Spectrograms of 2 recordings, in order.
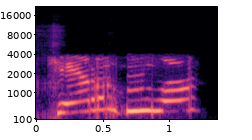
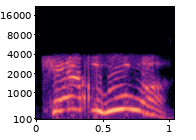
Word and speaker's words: Catahoula: It's called Catahoula. – Cattle. – Leopard dog. – Cattleo. – No. – Leah. No. Cattleo. – No. Catahoula.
